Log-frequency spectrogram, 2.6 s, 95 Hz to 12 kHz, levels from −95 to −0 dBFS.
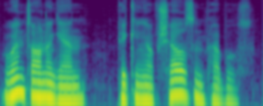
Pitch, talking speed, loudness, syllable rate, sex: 130 Hz, 205 wpm, -16 LUFS, 5.3 syllables/s, male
